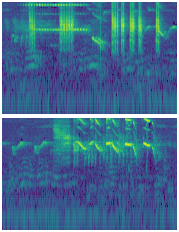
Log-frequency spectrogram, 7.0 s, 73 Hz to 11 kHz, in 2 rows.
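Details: Loud common iora song, the bird seeking a rival, 27/12/22: drawn-out buzzy notes, quick chips, then a fast series of bright slurred whistles repeated about three times a second over a faint low hum.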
